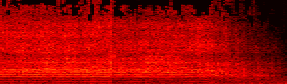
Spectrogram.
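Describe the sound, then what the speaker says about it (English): An automatic electric salt and pepper grinder runs with a steady, close, high motor whine and grinding buzz for about three seconds, then winds down and fades. "It's going to automatically start grinding for you and dispense it"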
